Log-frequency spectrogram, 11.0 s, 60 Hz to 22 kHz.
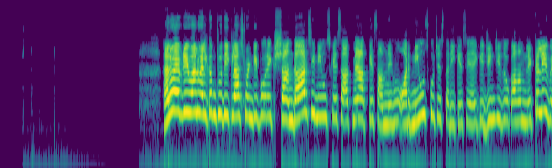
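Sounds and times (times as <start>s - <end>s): soft intake of breath: 2.8s - 3.2s.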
